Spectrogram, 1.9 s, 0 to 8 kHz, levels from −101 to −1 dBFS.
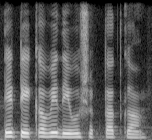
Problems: constant background noise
